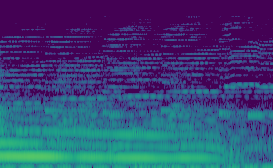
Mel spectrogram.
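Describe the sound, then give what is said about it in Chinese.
A human voice imitates a wolf howl: one long, steady, mid-pitched wail that slides slowly lower and fades out after nearly two seconds, with no other sounds. “忽然，他停了下来，喘了口气，发出最后一声狼叫”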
